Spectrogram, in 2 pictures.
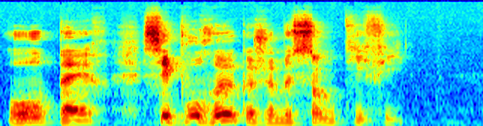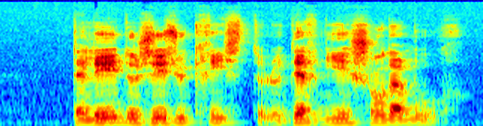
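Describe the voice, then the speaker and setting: Male reader for religious verse: solemn, reverent, unhurried delivery with a creaky, gravelly edge. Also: mid-range voice. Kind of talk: solemn devotional poetry recitation.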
